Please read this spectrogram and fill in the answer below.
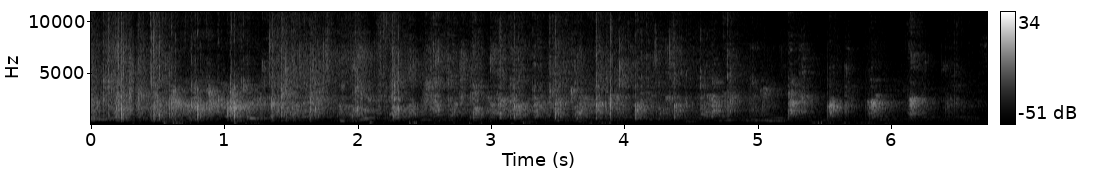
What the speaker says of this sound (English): if we could give our College of Agriculture senators a round of applause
